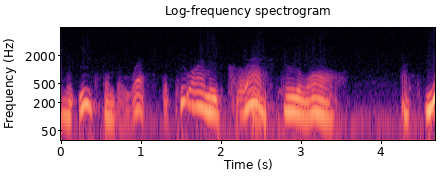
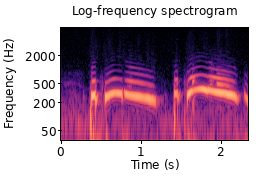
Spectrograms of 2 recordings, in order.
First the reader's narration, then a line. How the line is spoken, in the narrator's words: the soldiers began to shout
